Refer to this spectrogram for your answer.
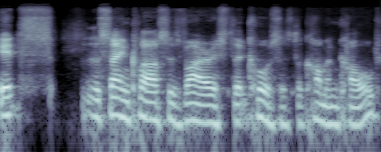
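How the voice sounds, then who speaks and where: Recorded very cleanly against a silent background, a man with a British accent speaks in a somewhat breathy, medium-pitched voice with ordinary pitch variation. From England. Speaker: doctor and professor. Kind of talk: interview. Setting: call.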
